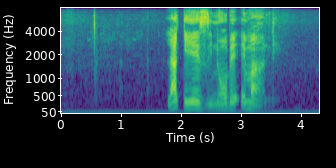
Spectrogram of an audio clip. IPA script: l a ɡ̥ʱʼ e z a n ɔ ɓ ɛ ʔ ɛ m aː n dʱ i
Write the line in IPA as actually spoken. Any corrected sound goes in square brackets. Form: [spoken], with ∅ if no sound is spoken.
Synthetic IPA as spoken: l a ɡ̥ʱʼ e z [i] n ɔ ɓ ɛ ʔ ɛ m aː n dʱ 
